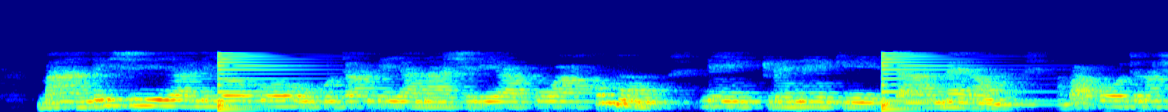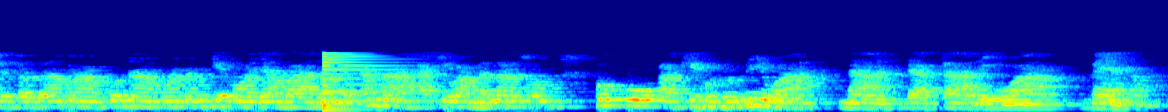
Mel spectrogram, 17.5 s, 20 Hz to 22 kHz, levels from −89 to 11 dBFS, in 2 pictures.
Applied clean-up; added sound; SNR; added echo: none; Acoustic guitar; 8 dB; reverberation time 0.6 s.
